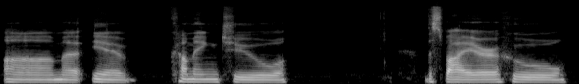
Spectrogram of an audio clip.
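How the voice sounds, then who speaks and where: A man's voice: medium pitch, a little mellow, clear, resonant tone, dry recording, pitched above the performer's own voice. A man playing a polite, flustered senior enchanter in a tabletop roleplay, speaking formally and hesitantly.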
